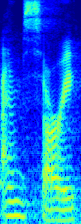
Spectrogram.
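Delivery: soft, low, sincere apology; demoing a soft sorry for her listeners. Shown as a demonstration. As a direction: say it gently, meaning it.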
